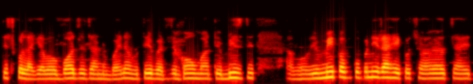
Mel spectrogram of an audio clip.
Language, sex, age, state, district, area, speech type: Nepali, female, 60+, West Bengal, Kalimpong, rural, spontaneous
